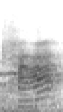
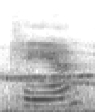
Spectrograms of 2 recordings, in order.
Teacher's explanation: So we're having this co-articulation happen that makes this vowel sound nasal, but it's not a nasal vowel sound, it's just kind of anticipating that nasal sound coming up.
